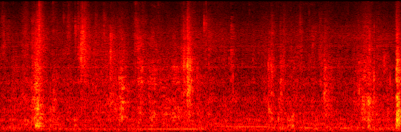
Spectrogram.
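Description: Tacos being eaten at a table: scattered short crackles of paper wrappers and chewing, over the steady low hum of a fan.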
